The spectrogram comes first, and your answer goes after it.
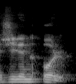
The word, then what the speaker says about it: Gyllenhaal: À chaque fois, D'après lui et sa prononciation d'où ça vient, c'est Gyllenhaal.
